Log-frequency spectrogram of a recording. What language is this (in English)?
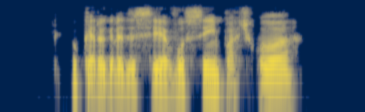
Portuguese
